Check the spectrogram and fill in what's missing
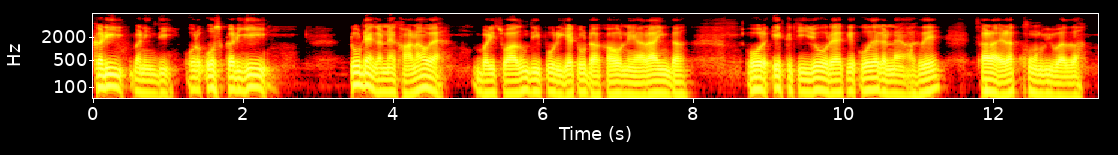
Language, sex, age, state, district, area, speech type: Dogri, male, 60+, Jammu and Kashmir, Reasi, rural, spontaneous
